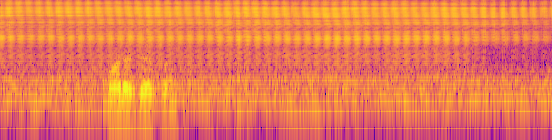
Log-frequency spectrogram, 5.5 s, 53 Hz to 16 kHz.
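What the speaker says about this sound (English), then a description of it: "What an absolute joy this welder is." An Everlast 250EX TIG welder running on a large aluminum bar gives a steady electrical hum and high buzz throughout, with someone briefly speaking over it.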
